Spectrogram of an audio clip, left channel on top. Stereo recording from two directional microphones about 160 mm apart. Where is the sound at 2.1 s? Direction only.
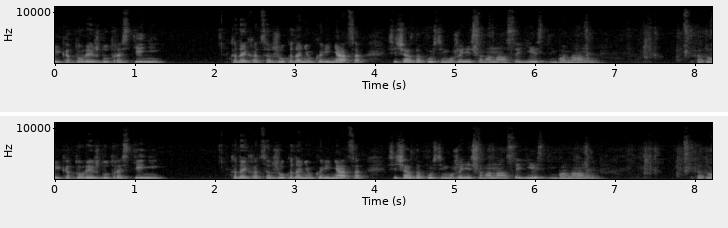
20° left (ahead or behind).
